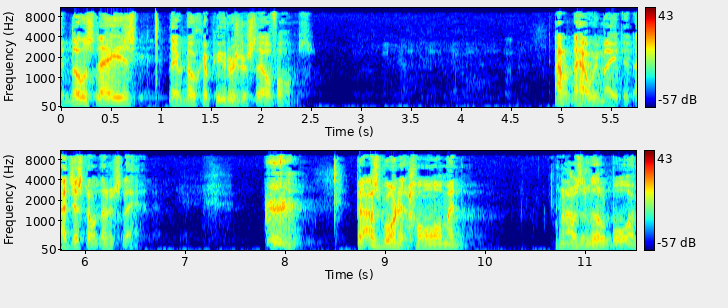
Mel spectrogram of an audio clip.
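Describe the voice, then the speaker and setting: Older southern preacher, folksy and bright. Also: male voice, lowish voice. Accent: Southern US, Alabama. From southern Alabama. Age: 70s. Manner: folksy storytelling with asides and clearing his throat. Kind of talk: sermon with personal testimony. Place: church.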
